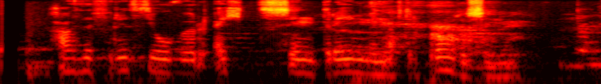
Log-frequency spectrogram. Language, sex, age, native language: Icelandic, male, 12, Polish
